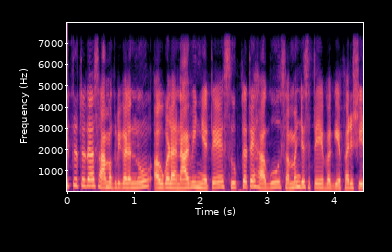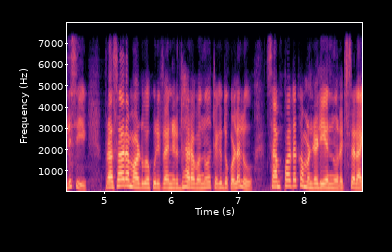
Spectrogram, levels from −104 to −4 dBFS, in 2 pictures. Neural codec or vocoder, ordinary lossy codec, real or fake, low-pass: codec, 44.1 kHz, 7.8 kbps, Pupu-Codec; none; fake; 7.2 kHz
